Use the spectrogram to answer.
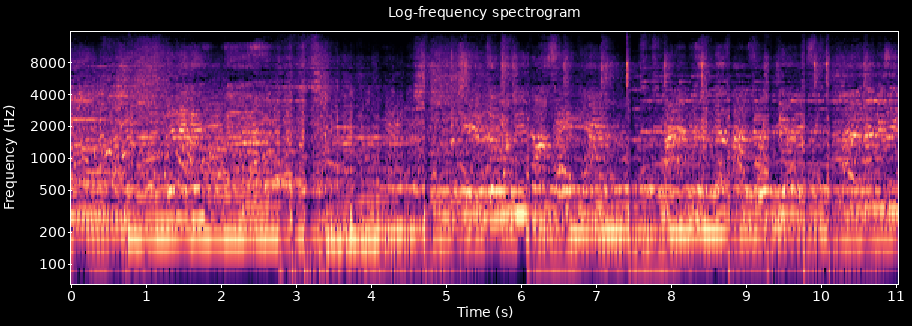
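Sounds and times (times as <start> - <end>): woman singing into microphone: 0.0 - 3.2, 4.9 - 11.0
crowd singing together: 0.0 - 11.0
pop backing track with bass: 0.0 - 11.0.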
